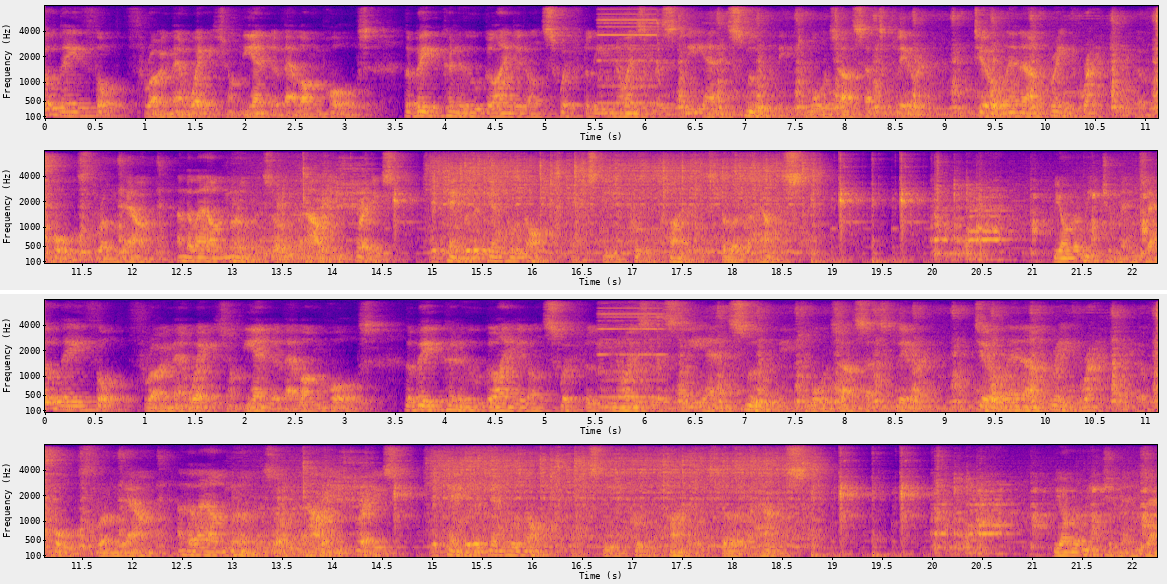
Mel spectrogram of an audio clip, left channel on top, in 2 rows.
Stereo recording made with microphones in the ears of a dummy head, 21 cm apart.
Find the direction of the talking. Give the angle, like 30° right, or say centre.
80° left.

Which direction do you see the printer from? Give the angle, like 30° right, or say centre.
20° left.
